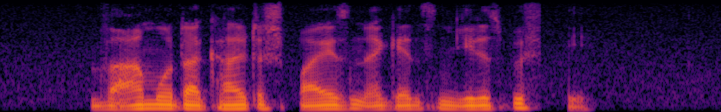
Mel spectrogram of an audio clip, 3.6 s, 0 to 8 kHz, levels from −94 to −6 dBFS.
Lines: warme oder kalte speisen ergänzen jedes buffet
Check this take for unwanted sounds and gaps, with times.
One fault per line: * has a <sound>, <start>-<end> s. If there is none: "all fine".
* has a dropout, 2.7-2.8 s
